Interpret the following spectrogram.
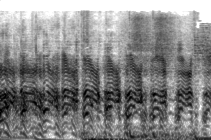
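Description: Two men laughing hard together, loud and unbroken, in quick rippling bursts.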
